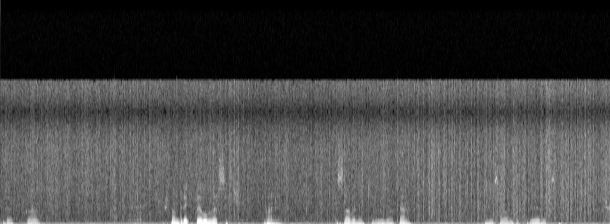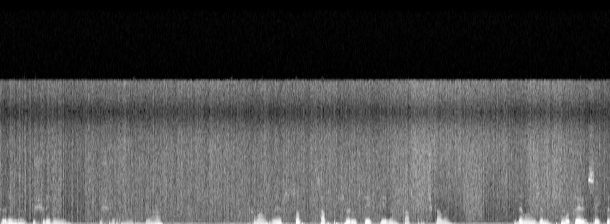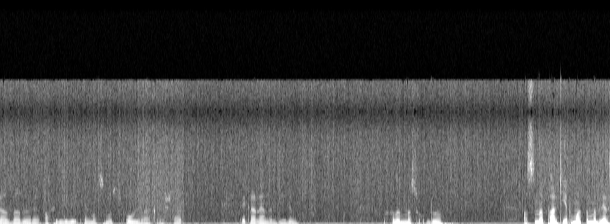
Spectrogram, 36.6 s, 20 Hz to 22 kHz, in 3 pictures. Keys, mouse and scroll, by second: 1.1-6.8 drag, 10.4-12.4 drag, 17.1-19.0 drag, 19.8 Tab, 22.2-25.0 drag, 24.2-26.1 middle drag, 27.2-29.1 middle drag, 28.1-29.6 drag.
